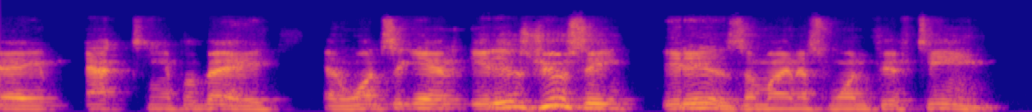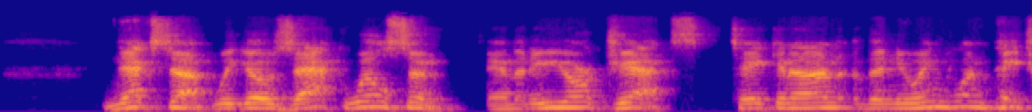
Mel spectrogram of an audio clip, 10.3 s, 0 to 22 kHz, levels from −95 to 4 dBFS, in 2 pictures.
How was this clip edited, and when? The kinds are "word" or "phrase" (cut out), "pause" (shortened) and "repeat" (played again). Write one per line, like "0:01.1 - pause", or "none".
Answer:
0:03.2 - pause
